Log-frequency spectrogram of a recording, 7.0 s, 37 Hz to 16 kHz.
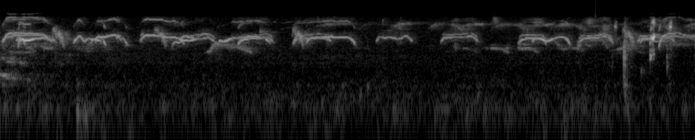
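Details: Hatching day, 19 May 2024, at a common kestrel nest in Théding, the other chicks being fed: steady series of high arched squeaky calls in short bursts with brief gaps, and a sharp click near the end.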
